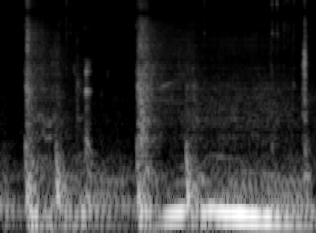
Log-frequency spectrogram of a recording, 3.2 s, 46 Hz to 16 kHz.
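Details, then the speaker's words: 1964 Ford Galaxie, coil disconnected, in park, crank test: low uneven clunks and short groaning drag instead of steady cranking rhythm; starter struggling, owner plans to remove starter. Cause suspected, not confirmed. "okay something's wrong with that starter so the next thing I want to do is not going to mess with that"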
